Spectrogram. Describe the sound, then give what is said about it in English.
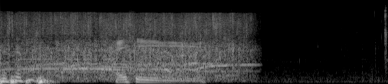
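A crowd applauds steadily and loudly with some voices mixed in, then the clapping cuts off suddenly at once, leaving near silence for the final seconds. “So yeah, that was an abrupt ending to that clap.”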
